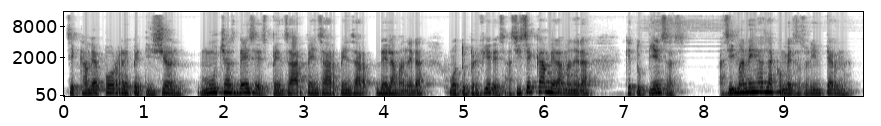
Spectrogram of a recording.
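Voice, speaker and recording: Earnest man, mellow voice. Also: lively intonation, normal speed. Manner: earnest, repetitive, acts out a fearful inner voice in a higher pitch. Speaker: motivational speaker. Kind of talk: motivational self-help monologue.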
